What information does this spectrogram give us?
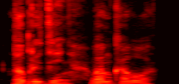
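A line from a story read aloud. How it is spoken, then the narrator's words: Tired. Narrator (Russian): Устало проговорила она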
